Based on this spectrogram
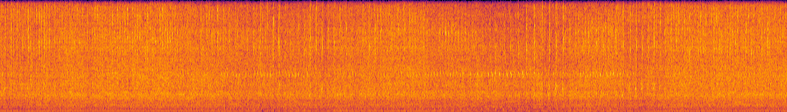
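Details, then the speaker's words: MTD walk-behind lawn vacuum blower, unused about three years, dislikes throttling with choke off: loud, harsh running with the engine note wandering up and down instead of holding; rough, uneven running after storage. "Even though this this thing sounds like it's about to detonate itself."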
